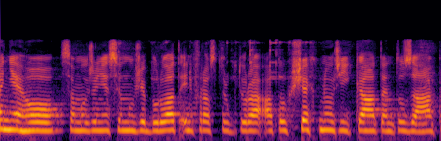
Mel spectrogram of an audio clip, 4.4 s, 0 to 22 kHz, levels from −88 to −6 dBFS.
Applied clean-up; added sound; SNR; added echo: neural mask model RNNoise.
